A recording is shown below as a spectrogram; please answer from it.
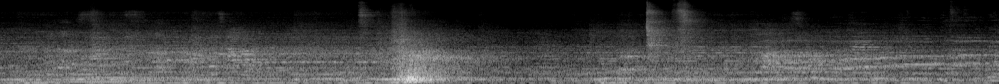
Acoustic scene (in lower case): crowded indoor space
